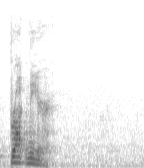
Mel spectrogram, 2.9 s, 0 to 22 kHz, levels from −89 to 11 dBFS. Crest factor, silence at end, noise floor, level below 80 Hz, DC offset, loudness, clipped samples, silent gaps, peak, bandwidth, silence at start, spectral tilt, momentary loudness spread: 24 dB; 1.85 s; -65 dBFS; -62 dBFS; under 0.1%; -32 LUFS; under 0.1%; none; -12 dBFS; 15.5 kHz; 0.2 s; -8 dB/octave; 15 LU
